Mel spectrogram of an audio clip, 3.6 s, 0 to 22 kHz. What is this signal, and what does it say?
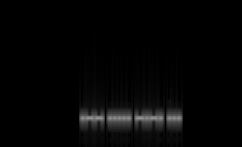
Morse code, heard as a keyed tone, about 36 wpm, 700 Hz. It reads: W5CS
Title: USA Call Signs - 4 Characters - Repeated 2x - 35wpm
